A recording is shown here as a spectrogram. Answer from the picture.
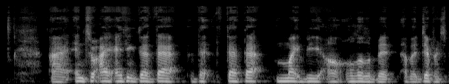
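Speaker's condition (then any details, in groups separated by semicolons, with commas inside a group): Stuttering; developmental stutter, onset around age three, persisted into adulthood, received speech therapy; stutters openly, comfortable with stuttering; repeated words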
